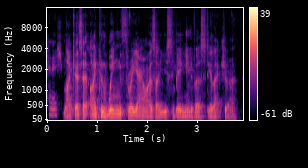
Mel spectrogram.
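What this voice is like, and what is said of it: British accent. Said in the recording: “I'm in the UK, if you can't tell from my accent.”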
